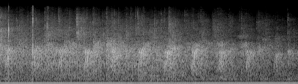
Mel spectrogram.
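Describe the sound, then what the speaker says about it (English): Audience applause at a World AMR Awareness Week 2024 event, a moderate patter of clapping from a hall crowd with a steady low electrical hum underneath. "Please clap for these CASICs"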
